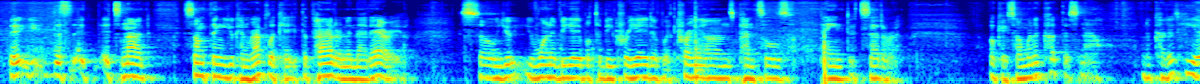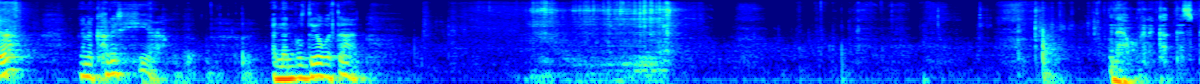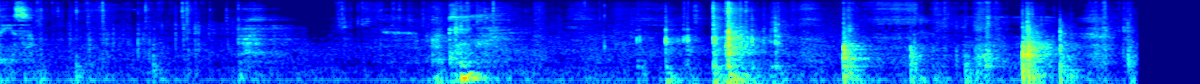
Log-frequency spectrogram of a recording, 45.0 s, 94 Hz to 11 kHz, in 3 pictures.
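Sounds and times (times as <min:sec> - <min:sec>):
knife slicing wallpaper: 0:00.0 - 0:01.0
wallpaper smoother scraping: 0:00.0 - 0:01.2, 0:09.3 - 0:10.3, 0:14.8 - 0:15.4, 0:20.6 - 0:23.6.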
